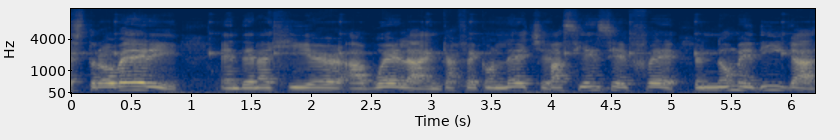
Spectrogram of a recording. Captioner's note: speaking Spanish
